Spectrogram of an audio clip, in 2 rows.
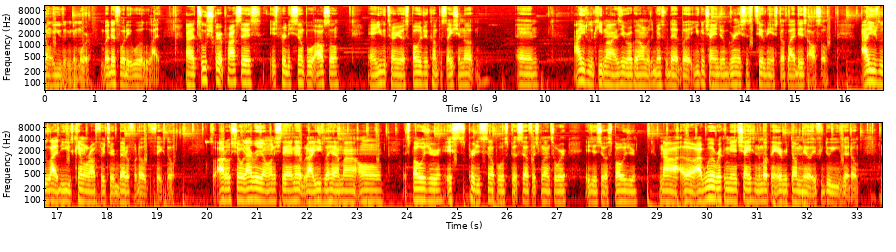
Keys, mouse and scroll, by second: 1.4 click, 2.2 click, 4.4-10.8 drag, 12.2-15.5 drag, 19.2 click, 20.1 click, 20.6 click, 20.9 click, 22.7 click, 23.9 click, 24.6 click, 25.5-29.3 drag, 31.0 click, 31.4 click, 32.0 click, 32.8 click.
